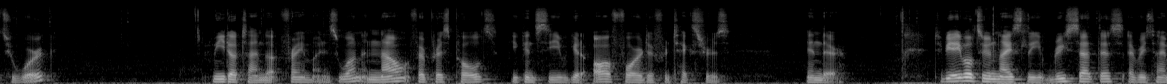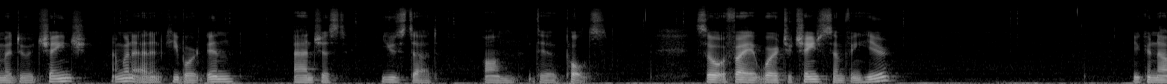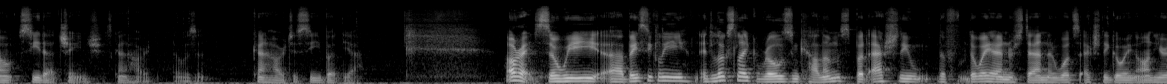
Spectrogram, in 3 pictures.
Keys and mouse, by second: 0.0-35.0 typing, 0.1 click, 1.2 click, 2.4 click, 3.2 click, 4.3 click, 5.6 middle click, 8.9 click, 10.8 click, 12.1 click, 12.8 click, 13.9 click, 14.3-15.5 drag, 16.1 click, 18.4 click, 19.5 click, 20.4 click, 22.2-24.0 middle drag, 24.4 click, 26.7 click, 29.7 click, 32.6 click, 34.2 click.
